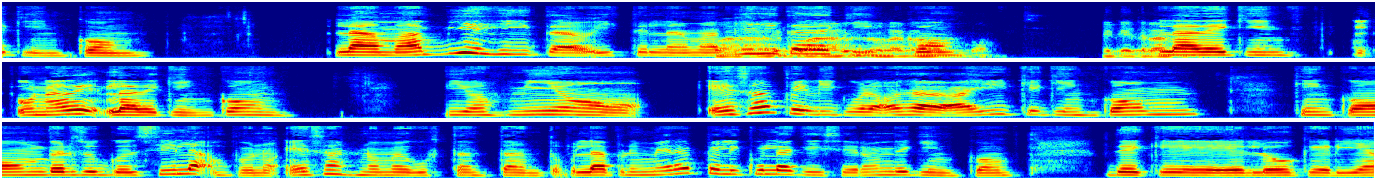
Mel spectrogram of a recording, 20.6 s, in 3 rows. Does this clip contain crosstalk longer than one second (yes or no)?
yes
